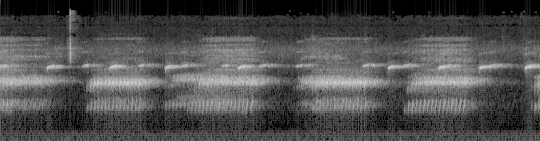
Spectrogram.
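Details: Frogs croaking to attract mates, males calling: grating, pulsed croak bursts alternating with short gaps, quick higher chirps overlapping, and a soft constant low drone.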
